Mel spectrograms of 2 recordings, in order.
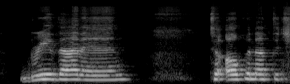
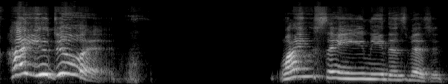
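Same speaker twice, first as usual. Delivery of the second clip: excited greeting; 7 semitones higher, 6 dB louder than usual. Real, not acted. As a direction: greet her with a big happy lift. Greeting the follower warmly.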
